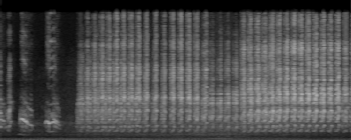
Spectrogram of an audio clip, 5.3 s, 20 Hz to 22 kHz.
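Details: Young ashy drongo at 23 days: a few whistled chirps open the sequence, then a steady harsh, buzzy rasping pulses rapidly and grows louder, with a low rumble underneath.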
